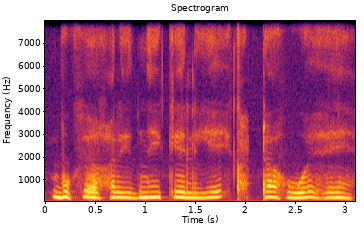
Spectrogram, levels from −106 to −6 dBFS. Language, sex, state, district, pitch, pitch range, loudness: Hindi, female, Madhya Pradesh, Bhopal, 230 Hz, 220-235 Hz, -16 LUFS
